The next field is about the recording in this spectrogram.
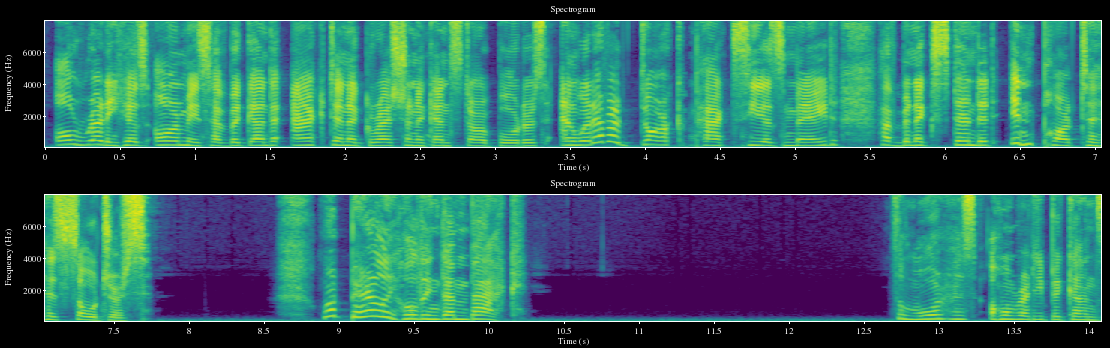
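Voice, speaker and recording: A woman's voice: mid-range voice, voice pushed up, lightly acted. A woman voicing a stern, regal elder alicorn queen, grim and commanding, in a dramatic fantasy story reading. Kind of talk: dramatic fan fiction reading.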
